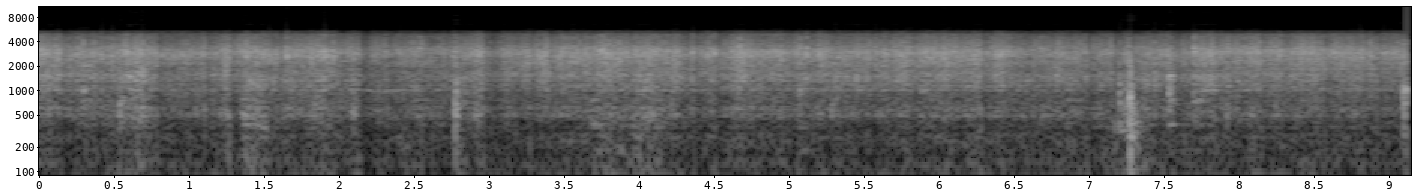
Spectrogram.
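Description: Onions frying in oil in a pan while being stirred give a steady, moderate sizzle with soft scraping and a few sharper knocks, close by and without speech.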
